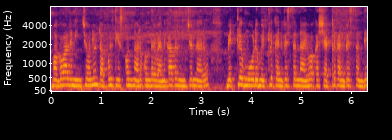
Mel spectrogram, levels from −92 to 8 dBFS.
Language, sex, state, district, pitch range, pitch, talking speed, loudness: Telugu, female, Andhra Pradesh, Visakhapatnam, 200-220 Hz, 210 Hz, 130 wpm, -15 LUFS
